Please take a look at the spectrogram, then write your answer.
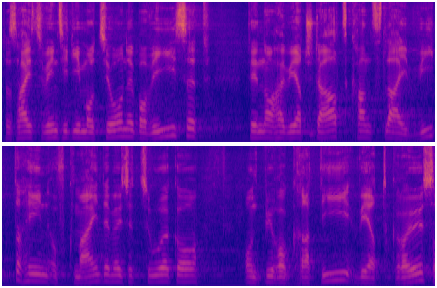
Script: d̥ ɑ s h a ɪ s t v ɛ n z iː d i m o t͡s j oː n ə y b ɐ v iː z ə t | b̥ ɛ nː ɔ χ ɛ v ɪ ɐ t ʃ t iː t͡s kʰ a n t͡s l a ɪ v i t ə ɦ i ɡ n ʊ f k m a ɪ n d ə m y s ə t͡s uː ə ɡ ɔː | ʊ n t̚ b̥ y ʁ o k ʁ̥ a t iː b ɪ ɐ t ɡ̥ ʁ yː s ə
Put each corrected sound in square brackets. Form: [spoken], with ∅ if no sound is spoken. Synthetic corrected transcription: d̥ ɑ s h a ɪ s t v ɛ n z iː d i m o t͡s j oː n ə y b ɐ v iː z ə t | [d̥] ɛ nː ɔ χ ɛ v ɪ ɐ t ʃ t [aː] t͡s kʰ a n t͡s l a ɪ v i t ə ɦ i [∅] n ʊ f k m a ɪ n d ə m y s ə t͡s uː ə ɡ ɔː | ʊ n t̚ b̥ y ʁ o k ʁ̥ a t iː [v] ɪ ɐ t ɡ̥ ʁ [øː] s ə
